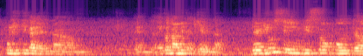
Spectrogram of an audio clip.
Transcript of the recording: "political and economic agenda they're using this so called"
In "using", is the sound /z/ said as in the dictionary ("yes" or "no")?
no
